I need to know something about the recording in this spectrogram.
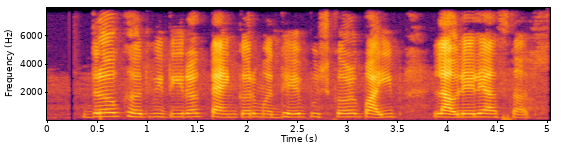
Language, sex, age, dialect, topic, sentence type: Marathi, female, 18-24, Standard Marathi, agriculture, statement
